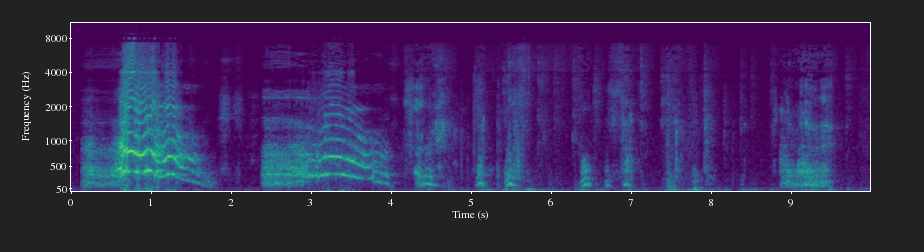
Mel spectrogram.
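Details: Dogs vocalizing as if talking: a loud wavering, yodel-like moan that rises and falls, a second drawn-out warbling call, then soft short grunts and huffs before a final brief moan.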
